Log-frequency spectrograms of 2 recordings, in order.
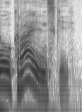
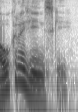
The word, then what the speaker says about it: український: у яких найбільше помиляєтесь не український а український не Україна а Україна не 11 14 а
